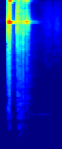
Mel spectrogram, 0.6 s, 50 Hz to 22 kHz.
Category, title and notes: Sound effects > Objects / House appliances
Coin Foley 1
foley, change, coin, coins, sfx, perc, fx, jostle, percusion, tap, jingle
